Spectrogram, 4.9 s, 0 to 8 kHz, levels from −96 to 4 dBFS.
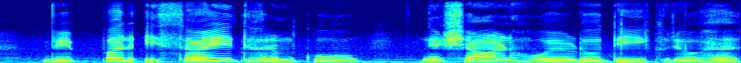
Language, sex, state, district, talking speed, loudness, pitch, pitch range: Marwari, female, Rajasthan, Nagaur, 120 wpm, -29 LUFS, 220 Hz, 215-225 Hz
